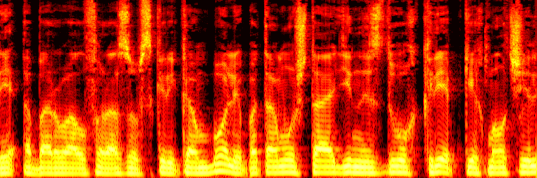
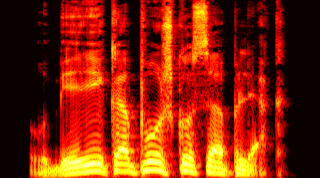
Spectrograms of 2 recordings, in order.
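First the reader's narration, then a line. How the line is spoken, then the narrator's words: Booming rumble. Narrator (Russian): прогудел Громила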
